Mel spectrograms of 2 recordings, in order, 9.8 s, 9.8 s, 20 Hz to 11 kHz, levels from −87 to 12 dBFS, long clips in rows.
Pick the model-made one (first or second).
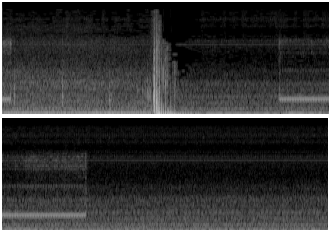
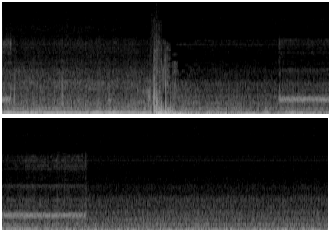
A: second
